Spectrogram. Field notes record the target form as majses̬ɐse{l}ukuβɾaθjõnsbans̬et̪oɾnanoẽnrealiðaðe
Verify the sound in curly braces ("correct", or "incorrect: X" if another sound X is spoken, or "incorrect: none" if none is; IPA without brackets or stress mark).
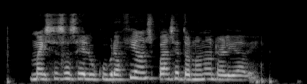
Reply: correct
